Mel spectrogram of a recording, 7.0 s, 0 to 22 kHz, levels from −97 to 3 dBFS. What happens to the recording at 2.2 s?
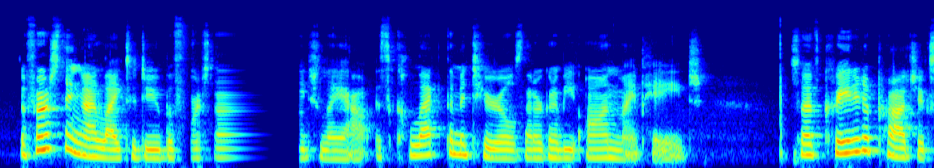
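A long network dropout, likely from lost packets, runs from 1.65 to 2.26 s: about 0.6 s never arrives, the last sound smears into a fading buzz, then silence.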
